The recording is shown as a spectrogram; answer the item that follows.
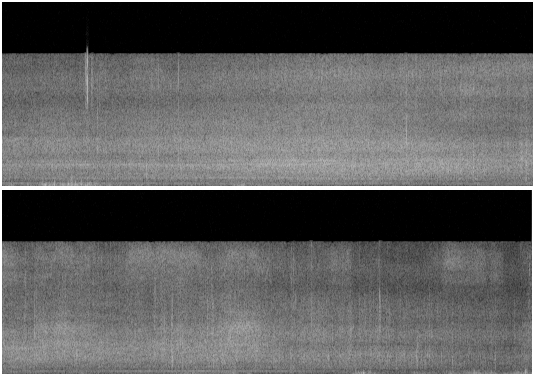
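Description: A Jeep Renegade driving along a dirt track: engine running and tyres on loose sand and gravel, heard as a steady even noise with a faint hum.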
